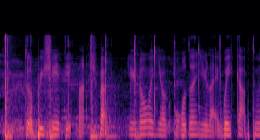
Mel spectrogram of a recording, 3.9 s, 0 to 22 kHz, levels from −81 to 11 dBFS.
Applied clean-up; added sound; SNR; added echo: none; Hands / Wood; 6 dB; none.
